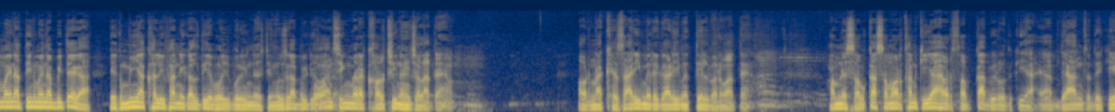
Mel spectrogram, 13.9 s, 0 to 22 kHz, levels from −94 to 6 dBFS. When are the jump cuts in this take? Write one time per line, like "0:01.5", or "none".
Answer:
0:04.0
